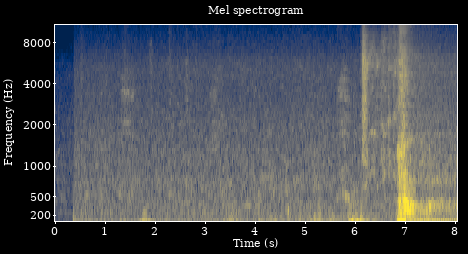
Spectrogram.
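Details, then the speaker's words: 2016 Dodge Challenger R/T 5.7 Hemi V8 after installing JBA ceramic-coated shorty headers: deep burble with sharp throttle blips and a loud pass, even and clean; healthy, with more throttle response. "Sounds good. That's a good looking car. Thanks, John. These definitely got more throttle response now."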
